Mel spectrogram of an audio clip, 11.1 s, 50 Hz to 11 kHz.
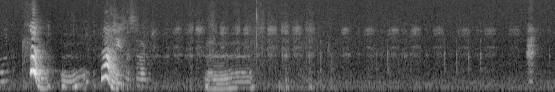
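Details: Sadie, a 7-year-old white Labrador Retriever, complains indoors while begging for attention and trying to get a black pug to play. Three short, moaning, rising-and-falling vocal bursts come in the first five seconds, then near quiet with faint clicks.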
